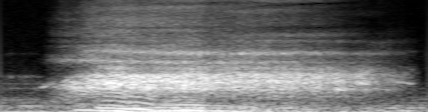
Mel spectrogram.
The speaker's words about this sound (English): And there is a gust of warm air that blows through the corridor, disturbing the dust, and the iron smell wafts over everyone.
